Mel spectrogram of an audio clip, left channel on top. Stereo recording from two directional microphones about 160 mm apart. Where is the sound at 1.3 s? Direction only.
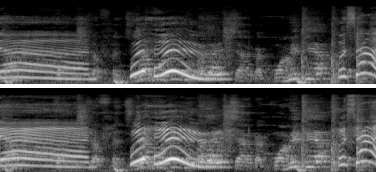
40° left (ahead or behind).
